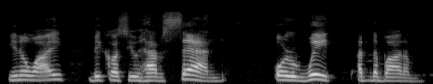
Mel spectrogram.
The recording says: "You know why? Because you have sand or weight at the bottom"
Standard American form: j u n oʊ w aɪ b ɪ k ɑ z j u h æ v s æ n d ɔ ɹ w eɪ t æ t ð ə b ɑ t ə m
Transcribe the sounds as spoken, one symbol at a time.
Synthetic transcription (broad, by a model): j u n oʊ w aɪ b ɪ k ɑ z j u h æ v s æ n d ɔ ɹ w eɪ t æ t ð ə b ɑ t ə m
